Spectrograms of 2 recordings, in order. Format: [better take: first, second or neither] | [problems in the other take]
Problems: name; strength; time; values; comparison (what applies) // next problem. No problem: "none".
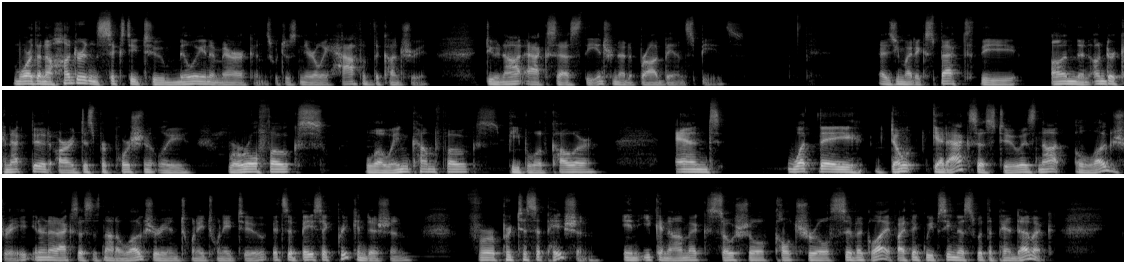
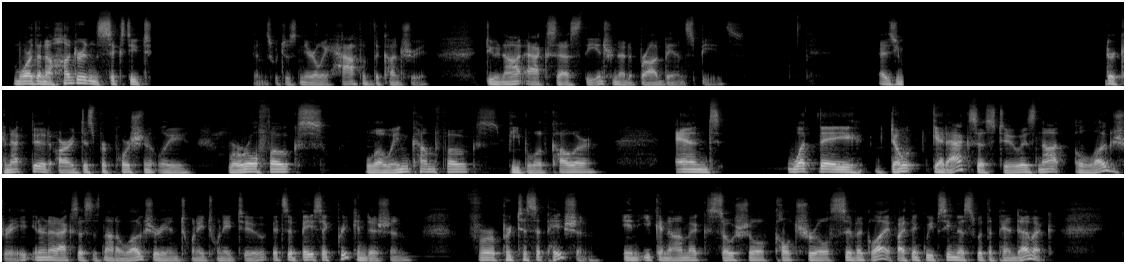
first | audio cutting out; at 1.5 s for 1 s and at 9 s for 2 s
